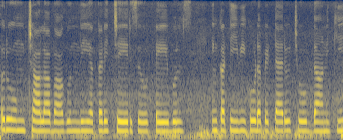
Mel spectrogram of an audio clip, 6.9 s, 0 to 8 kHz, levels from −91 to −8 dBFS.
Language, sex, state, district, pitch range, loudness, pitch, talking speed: Telugu, female, Andhra Pradesh, Guntur, 195-205 Hz, -15 LUFS, 200 Hz, 120 wpm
